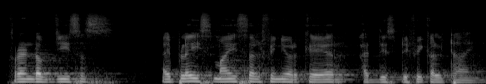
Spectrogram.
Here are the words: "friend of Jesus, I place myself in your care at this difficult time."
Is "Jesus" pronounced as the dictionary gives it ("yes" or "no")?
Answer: no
